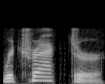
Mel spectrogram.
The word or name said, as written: retractor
